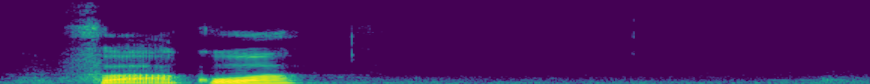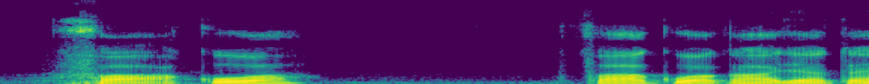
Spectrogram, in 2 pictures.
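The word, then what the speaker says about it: 法国: फाकुआ।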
